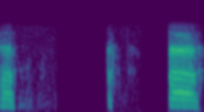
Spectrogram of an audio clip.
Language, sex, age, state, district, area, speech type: Bengali, female, 30-45, West Bengal, North 24 Parganas, urban, conversation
